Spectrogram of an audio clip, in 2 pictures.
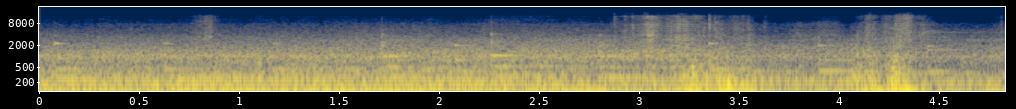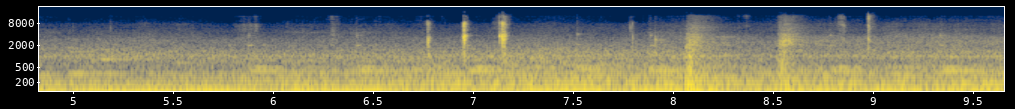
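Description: A car drives down into an underground car park, a steady engine and road rumble with echoing reverberation, a few thumps and clunks along the way, loud and continuous without speech.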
